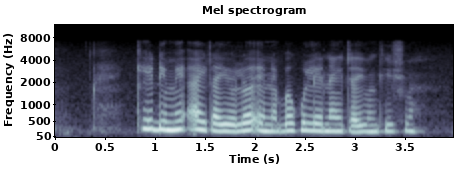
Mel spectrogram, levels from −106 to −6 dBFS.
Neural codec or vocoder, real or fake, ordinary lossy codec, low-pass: none; real; none; 7.2 kHz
